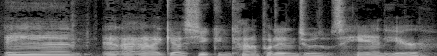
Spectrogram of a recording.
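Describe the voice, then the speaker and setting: A man giving a casual, unscripted product review, thinking aloud in a halting way and stating blunt opinions. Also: on the low side, fairly even intonation, bright, forceful tone. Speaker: toy reviewer. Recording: faint background noise.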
